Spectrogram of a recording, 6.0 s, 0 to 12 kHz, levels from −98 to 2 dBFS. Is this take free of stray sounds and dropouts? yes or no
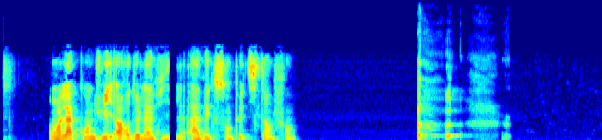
no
